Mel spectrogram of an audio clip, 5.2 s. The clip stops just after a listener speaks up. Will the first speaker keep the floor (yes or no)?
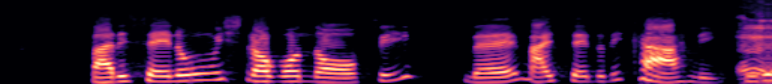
no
